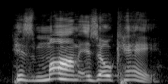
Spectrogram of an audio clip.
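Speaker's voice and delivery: usual speaking voice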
